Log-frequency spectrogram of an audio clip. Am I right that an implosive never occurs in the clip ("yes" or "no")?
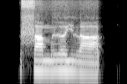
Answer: yes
